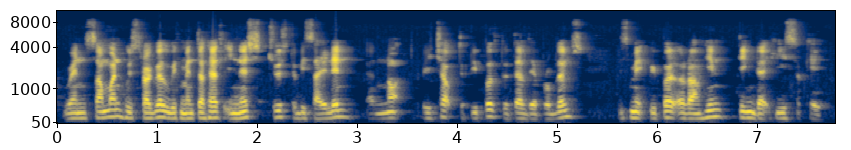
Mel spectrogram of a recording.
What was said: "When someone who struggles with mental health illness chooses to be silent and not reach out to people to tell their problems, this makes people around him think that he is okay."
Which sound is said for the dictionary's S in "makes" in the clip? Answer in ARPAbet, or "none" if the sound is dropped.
none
